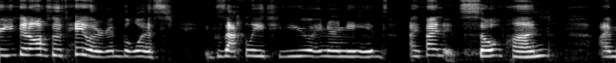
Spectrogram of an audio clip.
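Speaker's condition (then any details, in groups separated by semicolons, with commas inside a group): Cerebral palsy, spastic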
